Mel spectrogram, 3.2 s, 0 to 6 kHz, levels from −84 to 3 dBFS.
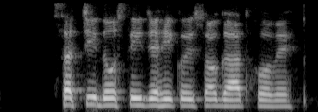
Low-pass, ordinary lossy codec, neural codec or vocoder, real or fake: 5.4 kHz; Opus, 24 kbps; none; real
